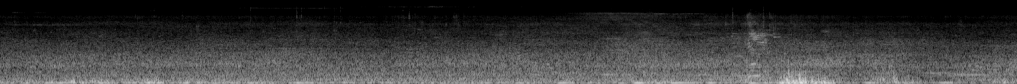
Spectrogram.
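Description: Cars drive past on the street.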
